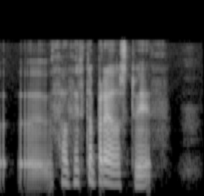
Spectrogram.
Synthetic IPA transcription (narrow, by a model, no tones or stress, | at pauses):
θaðθɪr̥t̪apɾaːðast̪vɪθ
